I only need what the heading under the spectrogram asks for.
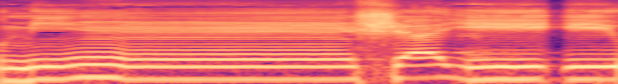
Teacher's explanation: Nun sukun bertemu huruf shin. Ya, ini disebut bacaan namanya ikhfa awsat. Bunyi nun dengungkan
